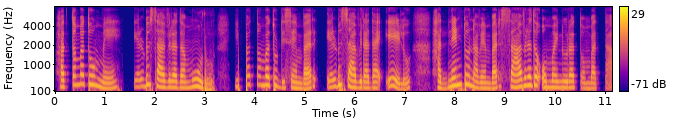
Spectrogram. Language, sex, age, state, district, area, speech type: Kannada, female, 18-30, Karnataka, Udupi, rural, spontaneous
